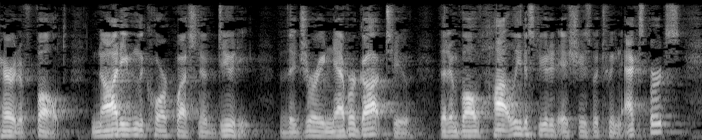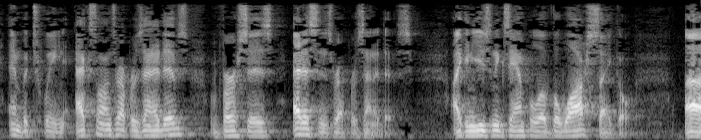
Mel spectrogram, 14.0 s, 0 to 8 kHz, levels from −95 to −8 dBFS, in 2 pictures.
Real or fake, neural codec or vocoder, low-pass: real; none; 7.2 kHz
